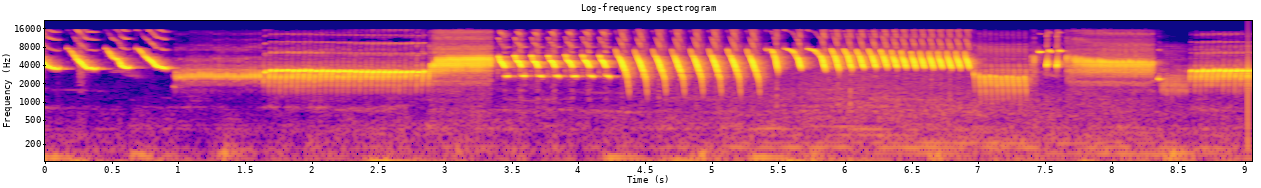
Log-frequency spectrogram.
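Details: Belgian canary singing a training song: opens with quick downslurred notes, then steady buzzy rolls, a fast run of sharp repeated chips, and more sustained trills.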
